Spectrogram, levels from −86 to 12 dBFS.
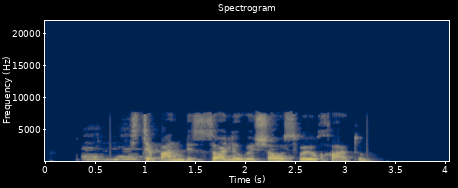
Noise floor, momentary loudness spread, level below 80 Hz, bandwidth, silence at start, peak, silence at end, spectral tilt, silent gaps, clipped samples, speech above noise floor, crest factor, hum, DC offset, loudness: under -90 dBFS; 14 LU; -60 dBFS; 8 kHz; 0.35 s; 0 dBFS; 0.8 s; -4 dB/octave; none; under 0.1%; over 74 dB; 16 dB; none; under 0.1%; -16 LUFS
